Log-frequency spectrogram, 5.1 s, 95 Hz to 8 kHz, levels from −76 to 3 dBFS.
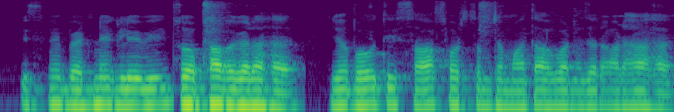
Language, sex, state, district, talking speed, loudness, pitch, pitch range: Hindi, male, Uttar Pradesh, Muzaffarnagar, 225 wpm, -19 LUFS, 120 Hz, 110-125 Hz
